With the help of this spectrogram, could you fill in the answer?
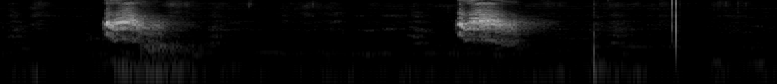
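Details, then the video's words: Long-tailed shrike, brundol style: two loud, harsh, hoarse screeches nearly two seconds apart, followed by a couple of sharp clicks. "KICAUAN CENDET BRUNDOL"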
